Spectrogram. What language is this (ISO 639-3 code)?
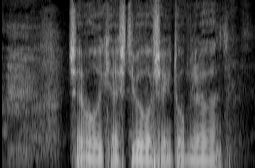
fas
